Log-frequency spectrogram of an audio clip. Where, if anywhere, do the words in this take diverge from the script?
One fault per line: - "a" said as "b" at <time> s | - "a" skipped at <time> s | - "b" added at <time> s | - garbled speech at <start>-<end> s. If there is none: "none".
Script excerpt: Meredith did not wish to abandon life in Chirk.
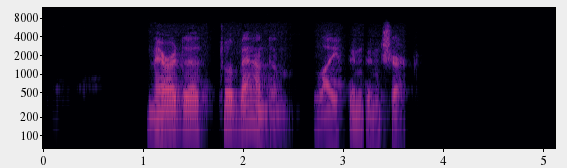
- "did not wish" skipped at 1.6 s
- "in" added at 3.2 s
